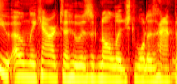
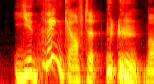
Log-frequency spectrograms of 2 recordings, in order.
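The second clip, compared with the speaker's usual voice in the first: voice cracking and breaking mid-phrase; 4 semitones higher than usual. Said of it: "what a voice crack".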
